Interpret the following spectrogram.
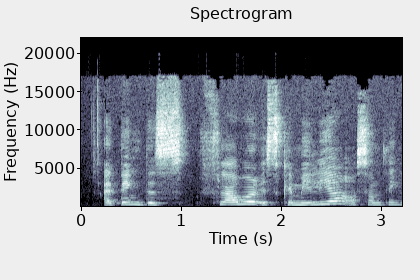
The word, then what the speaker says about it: camellia: and founder of the brand loves this flower camellia yeah that's how you say it camellia flowers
